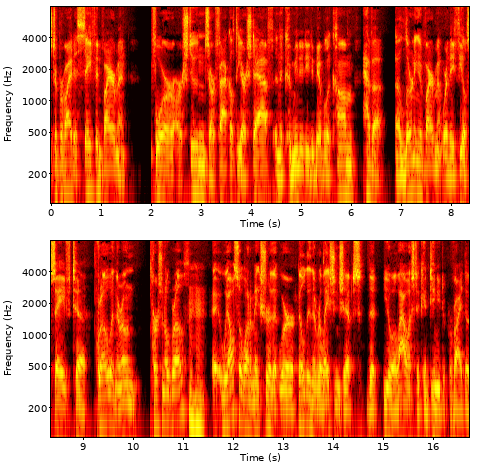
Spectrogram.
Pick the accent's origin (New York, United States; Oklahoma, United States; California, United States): California, United States; Turlock; Well, I grew up here in Turlock, born here in Turlock.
